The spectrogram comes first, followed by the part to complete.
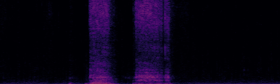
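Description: Satin ribbon being pulled through woven huck fabric: two short zipping pulls, each about a third of a second, one right after the other.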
